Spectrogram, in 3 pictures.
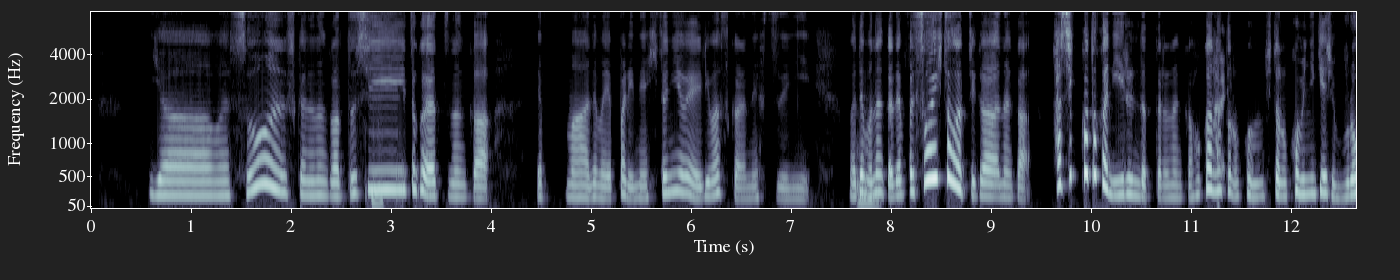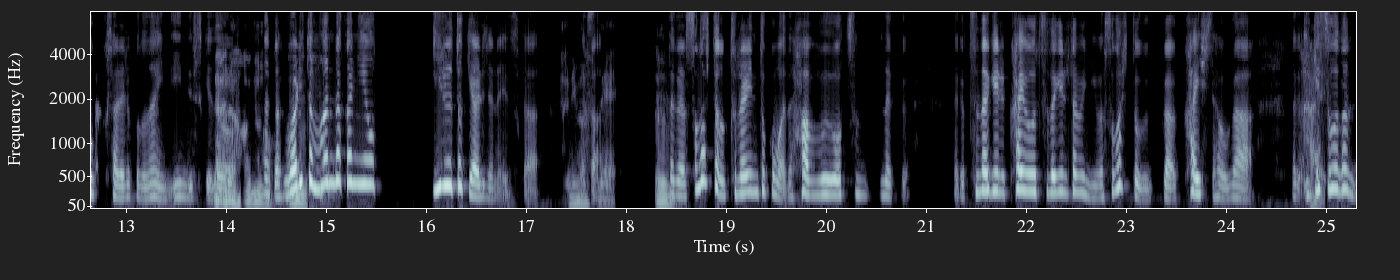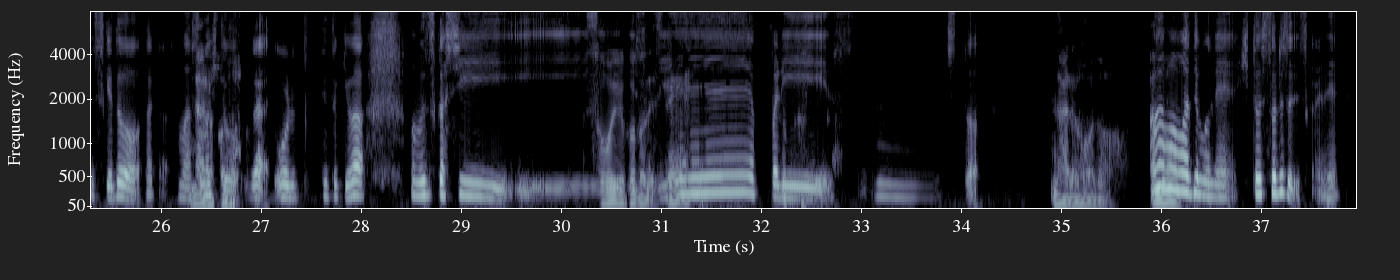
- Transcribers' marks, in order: other background noise; distorted speech; drawn out: "ね"; static
- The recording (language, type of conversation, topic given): Japanese, advice, パーティーで周りと話せず気まずいとき、自然に会話に入るにはどうすればいいですか？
